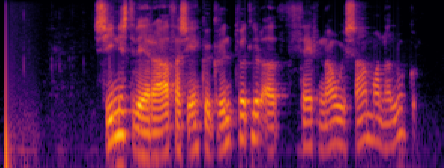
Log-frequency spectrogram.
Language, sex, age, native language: Icelandic, male, 40-49, Icelandic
